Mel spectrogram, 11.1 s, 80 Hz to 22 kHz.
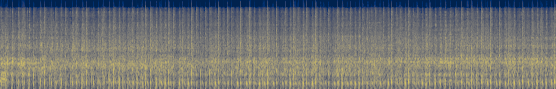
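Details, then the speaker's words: Gravely 64L tractor, long unrun, motor previously seized with cracked cylinder; runs rough with fast choppy firing and sharp pops, flooding rich with some black smoke, choke off and throttle up, main jet stuck and not adjustable. "It's definitely flooding."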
